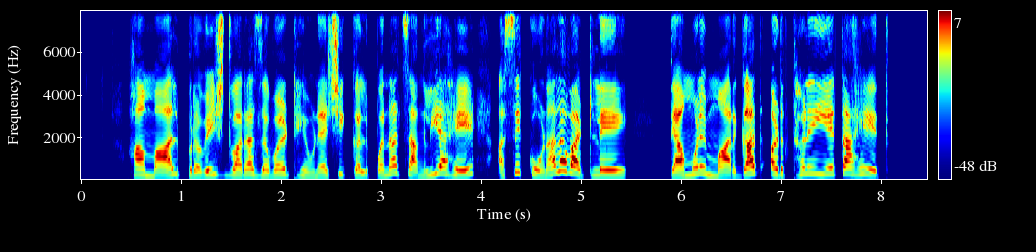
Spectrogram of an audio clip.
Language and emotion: Marathi, disgusted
